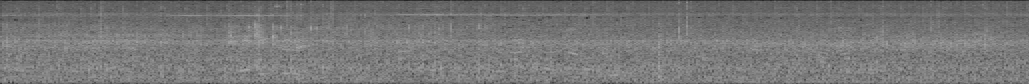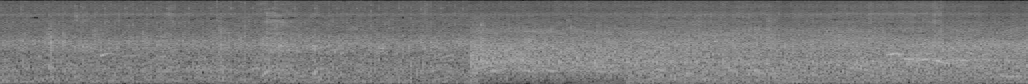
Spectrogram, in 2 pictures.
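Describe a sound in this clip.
A busy crowd murmurs outdoors.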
